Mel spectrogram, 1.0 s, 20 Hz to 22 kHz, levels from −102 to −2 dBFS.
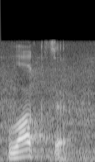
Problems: none marked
